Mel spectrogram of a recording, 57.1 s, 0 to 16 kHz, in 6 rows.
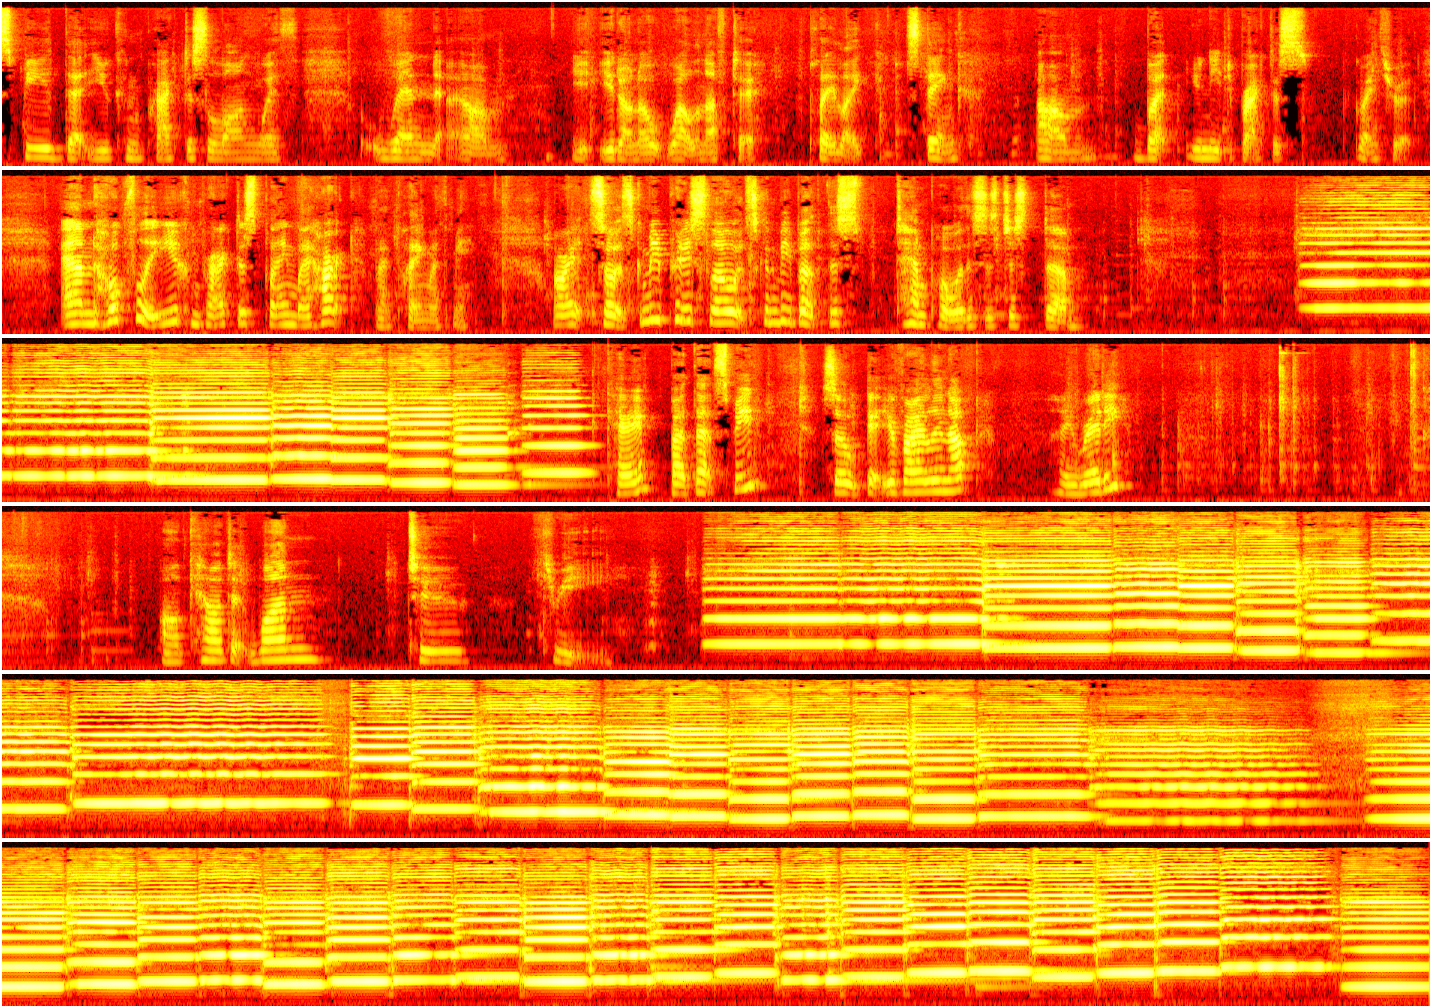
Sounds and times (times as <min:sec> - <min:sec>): Speech: 0:00.0 - 0:16.8, 0:23.1 - 0:26.6, 0:29.6 - 0:32.7
Violin, fiddle: 0:17.4 - 0:23.1, 0:33.2 - 0:57.1.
